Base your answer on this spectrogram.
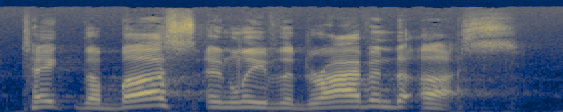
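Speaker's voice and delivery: stern, no-nonsense voice. Quoting what he always said when mom offered to help with driving: imitating a stern voice. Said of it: "stern voice".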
